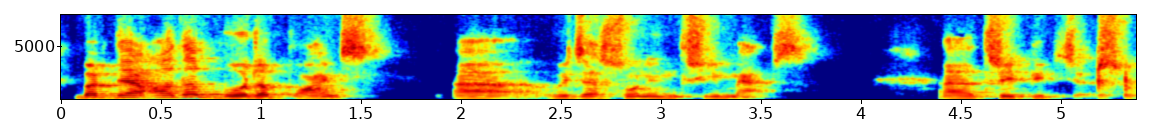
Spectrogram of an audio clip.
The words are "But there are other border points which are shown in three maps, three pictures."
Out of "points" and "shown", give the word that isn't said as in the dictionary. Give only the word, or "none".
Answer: shown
